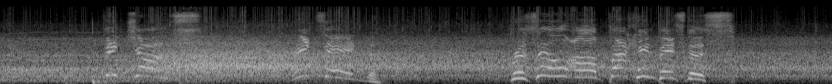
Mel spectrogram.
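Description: A stadium crowd cheers loudly after a goal.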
